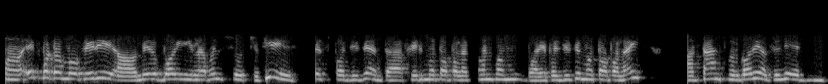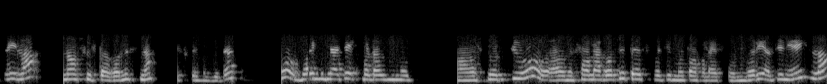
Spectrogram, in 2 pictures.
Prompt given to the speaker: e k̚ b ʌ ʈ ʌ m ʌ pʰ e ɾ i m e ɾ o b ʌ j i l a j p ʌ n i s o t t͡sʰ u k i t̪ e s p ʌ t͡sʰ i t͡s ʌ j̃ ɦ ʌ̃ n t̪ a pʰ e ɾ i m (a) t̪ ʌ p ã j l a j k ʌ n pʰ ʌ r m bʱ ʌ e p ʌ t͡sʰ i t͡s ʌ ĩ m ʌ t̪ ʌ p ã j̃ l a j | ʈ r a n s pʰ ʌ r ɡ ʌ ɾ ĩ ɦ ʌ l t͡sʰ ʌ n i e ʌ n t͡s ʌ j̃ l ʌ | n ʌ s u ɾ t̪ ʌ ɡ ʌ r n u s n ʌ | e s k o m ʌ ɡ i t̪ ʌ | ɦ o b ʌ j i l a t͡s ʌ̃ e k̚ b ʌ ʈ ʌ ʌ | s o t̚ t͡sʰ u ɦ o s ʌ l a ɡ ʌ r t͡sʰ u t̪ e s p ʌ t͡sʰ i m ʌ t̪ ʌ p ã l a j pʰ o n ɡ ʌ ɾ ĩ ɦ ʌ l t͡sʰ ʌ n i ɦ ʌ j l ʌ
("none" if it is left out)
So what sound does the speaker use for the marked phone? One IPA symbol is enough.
ʌ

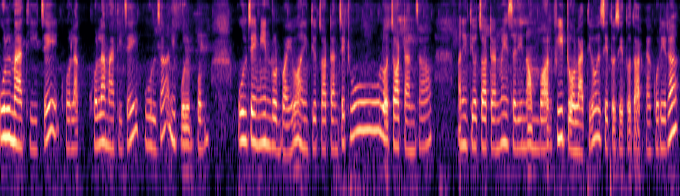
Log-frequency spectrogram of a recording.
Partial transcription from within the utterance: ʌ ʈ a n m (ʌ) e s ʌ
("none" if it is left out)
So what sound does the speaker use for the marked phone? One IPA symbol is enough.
a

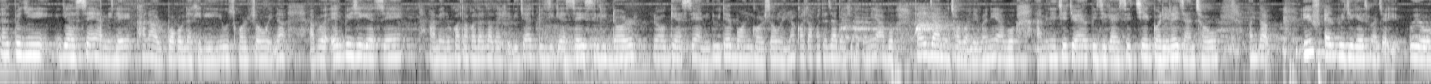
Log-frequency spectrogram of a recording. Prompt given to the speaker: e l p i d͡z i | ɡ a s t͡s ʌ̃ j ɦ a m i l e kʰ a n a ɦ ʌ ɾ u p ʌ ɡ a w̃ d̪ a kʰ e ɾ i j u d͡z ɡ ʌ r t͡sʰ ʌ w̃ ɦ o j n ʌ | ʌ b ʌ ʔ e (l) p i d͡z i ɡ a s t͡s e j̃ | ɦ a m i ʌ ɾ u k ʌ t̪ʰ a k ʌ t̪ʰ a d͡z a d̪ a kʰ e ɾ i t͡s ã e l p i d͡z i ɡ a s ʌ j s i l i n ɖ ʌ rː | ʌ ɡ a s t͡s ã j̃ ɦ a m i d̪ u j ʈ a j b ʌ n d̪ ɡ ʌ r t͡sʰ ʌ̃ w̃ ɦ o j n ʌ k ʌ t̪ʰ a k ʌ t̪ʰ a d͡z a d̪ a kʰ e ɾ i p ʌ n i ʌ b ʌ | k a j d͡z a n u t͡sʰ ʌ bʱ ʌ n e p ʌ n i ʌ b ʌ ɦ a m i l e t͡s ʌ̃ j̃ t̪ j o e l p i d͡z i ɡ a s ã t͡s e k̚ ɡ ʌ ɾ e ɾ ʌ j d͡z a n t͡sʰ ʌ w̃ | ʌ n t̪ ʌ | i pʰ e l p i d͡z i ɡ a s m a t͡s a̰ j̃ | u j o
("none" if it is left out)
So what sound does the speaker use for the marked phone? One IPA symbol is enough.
l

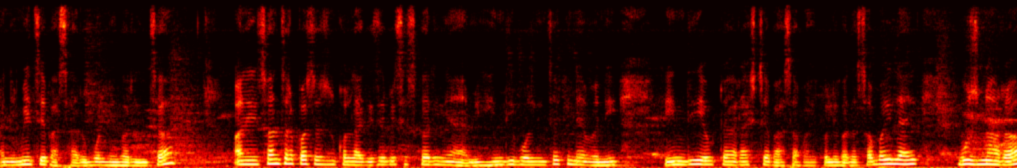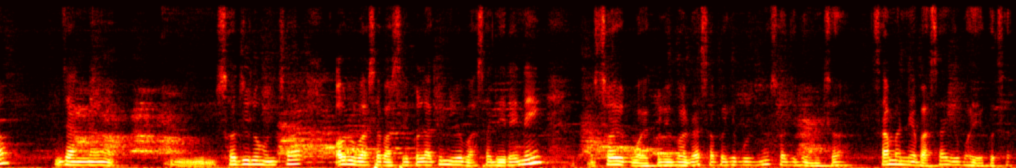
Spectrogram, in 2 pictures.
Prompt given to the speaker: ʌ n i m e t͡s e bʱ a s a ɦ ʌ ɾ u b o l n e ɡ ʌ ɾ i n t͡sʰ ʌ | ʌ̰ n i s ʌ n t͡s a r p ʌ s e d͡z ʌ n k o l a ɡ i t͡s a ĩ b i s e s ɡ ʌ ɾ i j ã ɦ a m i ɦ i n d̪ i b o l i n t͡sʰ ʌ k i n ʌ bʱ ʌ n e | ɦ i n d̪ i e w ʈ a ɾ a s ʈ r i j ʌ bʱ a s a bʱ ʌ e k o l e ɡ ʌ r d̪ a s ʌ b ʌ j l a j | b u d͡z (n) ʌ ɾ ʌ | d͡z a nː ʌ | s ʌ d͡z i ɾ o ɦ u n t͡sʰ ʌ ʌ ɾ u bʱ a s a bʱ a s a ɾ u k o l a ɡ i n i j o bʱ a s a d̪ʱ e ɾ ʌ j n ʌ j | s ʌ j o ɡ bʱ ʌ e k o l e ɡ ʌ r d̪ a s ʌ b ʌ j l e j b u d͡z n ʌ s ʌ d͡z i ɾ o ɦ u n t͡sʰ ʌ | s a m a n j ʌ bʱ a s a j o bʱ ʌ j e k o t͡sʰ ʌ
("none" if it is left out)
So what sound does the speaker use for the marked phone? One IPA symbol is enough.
n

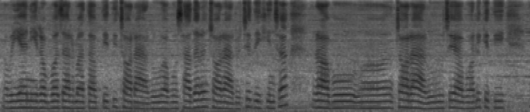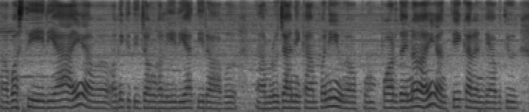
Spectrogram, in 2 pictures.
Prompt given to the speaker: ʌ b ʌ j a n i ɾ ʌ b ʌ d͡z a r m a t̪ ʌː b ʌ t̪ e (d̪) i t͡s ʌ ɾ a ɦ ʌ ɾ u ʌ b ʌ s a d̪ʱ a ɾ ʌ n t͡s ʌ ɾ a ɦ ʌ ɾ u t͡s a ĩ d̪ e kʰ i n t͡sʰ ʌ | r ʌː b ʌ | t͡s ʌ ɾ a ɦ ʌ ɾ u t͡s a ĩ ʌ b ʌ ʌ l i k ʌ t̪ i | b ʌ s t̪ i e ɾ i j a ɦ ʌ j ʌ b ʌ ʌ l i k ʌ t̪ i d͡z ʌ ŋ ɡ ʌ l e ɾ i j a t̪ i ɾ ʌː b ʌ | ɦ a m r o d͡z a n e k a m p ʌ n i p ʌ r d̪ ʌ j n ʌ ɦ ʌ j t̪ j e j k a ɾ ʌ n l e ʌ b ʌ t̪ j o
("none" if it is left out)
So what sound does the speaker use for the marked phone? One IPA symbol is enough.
t̪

